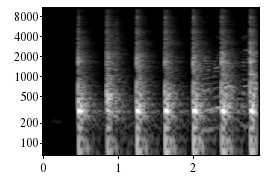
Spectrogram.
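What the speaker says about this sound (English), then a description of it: "Hammer that thing home" Seven sharp, evenly spaced hammer blows drive a nail home while tying the springs of an antique chair, loud and close after a moment of silence.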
